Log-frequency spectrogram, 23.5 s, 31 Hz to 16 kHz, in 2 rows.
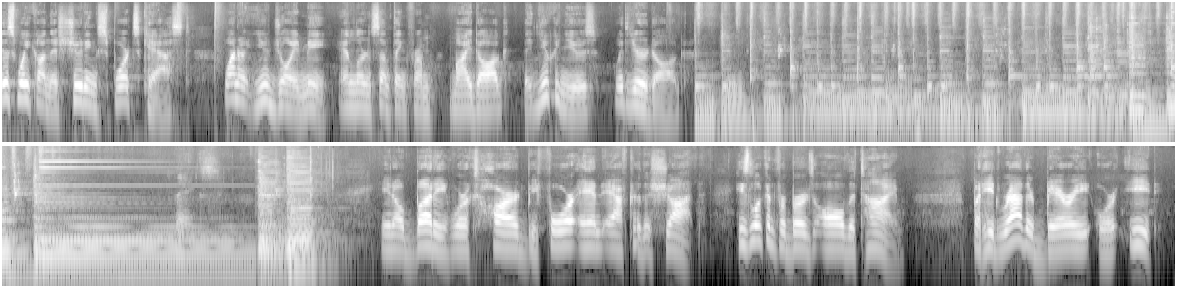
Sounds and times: Speech: 0:00.0 - 0:06.8, 0:13.4 - 0:13.9, 0:15.5 - 0:20.8, 0:21.4 - 0:23.4
Music: 0:06.9 - 0:15.3.

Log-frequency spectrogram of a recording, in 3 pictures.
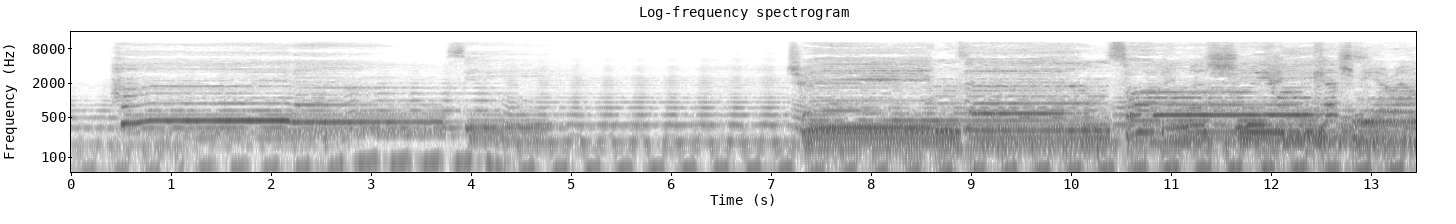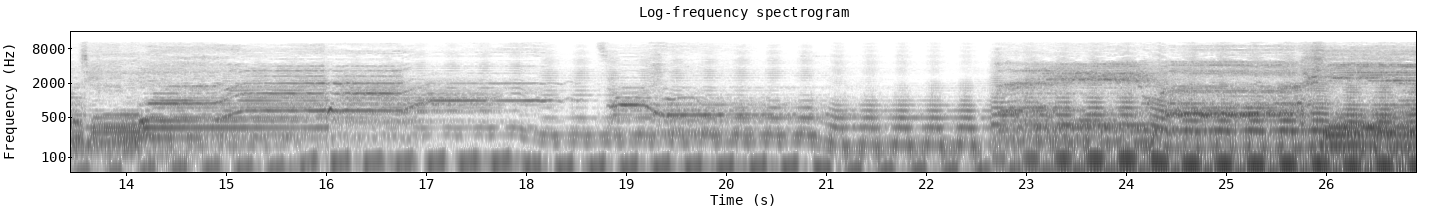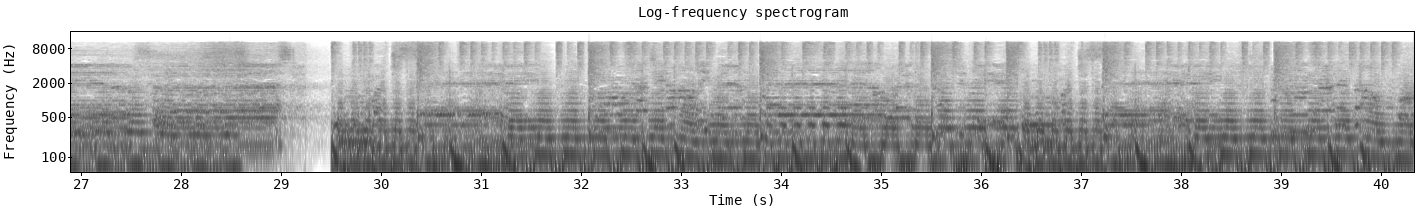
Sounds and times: Music: 0:00.0 - 0:40.3.

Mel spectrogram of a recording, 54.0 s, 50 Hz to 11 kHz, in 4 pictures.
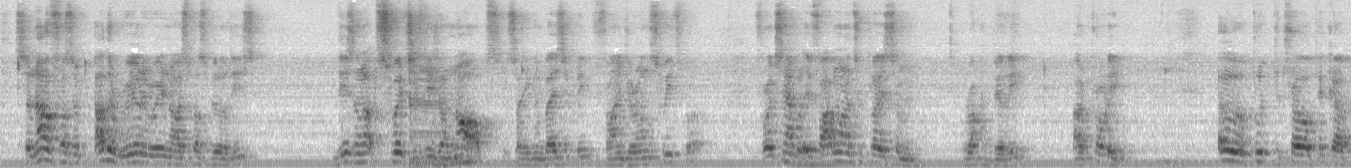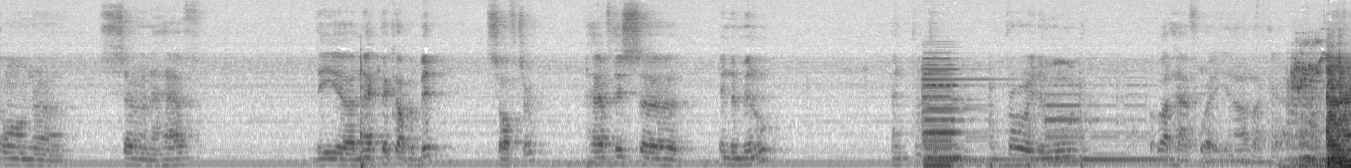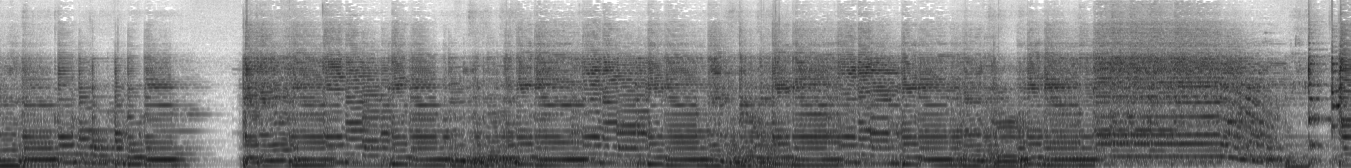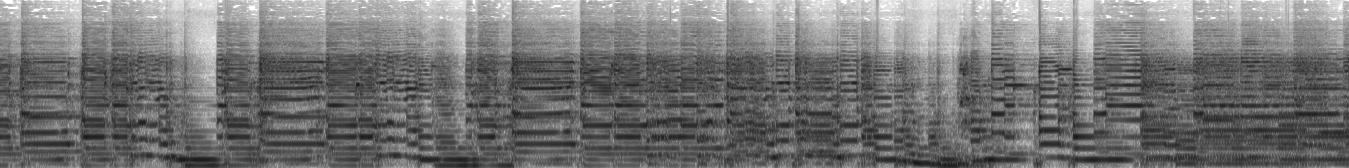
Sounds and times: Speech: 0:00.2 - 0:02.6, 0:03.3 - 0:11.4, 0:12.2 - 0:15.6, 0:16.6 - 0:21.3, 0:22.4 - 0:22.8, 0:23.5 - 0:24.3, 0:25.0 - 0:26.3
Music: 0:22.7 - 0:25.3, 0:26.2 - 0:54.0.

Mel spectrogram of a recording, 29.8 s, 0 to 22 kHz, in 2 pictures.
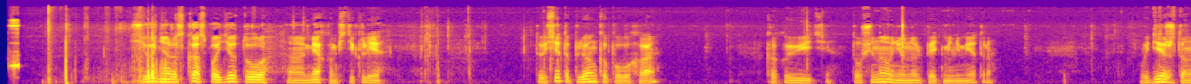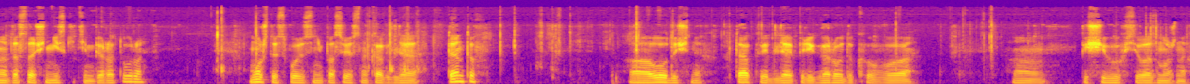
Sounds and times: Speech: 0:01.6 - 0:04.9, 0:06.7 - 0:08.3, 0:09.6 - 0:12.5, 0:14.2 - 0:16.8, 0:18.0 - 0:21.0, 0:22.7 - 0:26.4, 0:27.5 - 0:29.7.

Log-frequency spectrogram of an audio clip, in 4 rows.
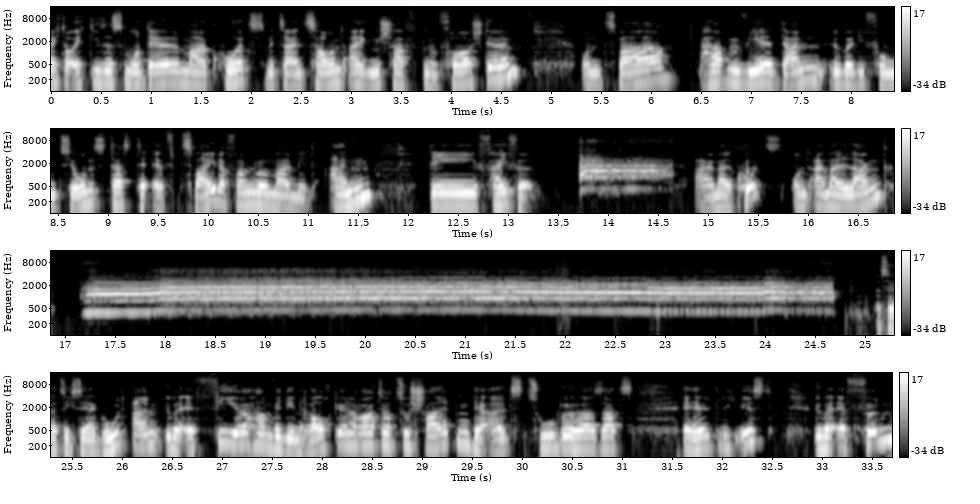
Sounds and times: Speech: 0:00.0 - 0:13.4, 0:14.8 - 0:17.0, 0:25.1 - 0:33.7.

